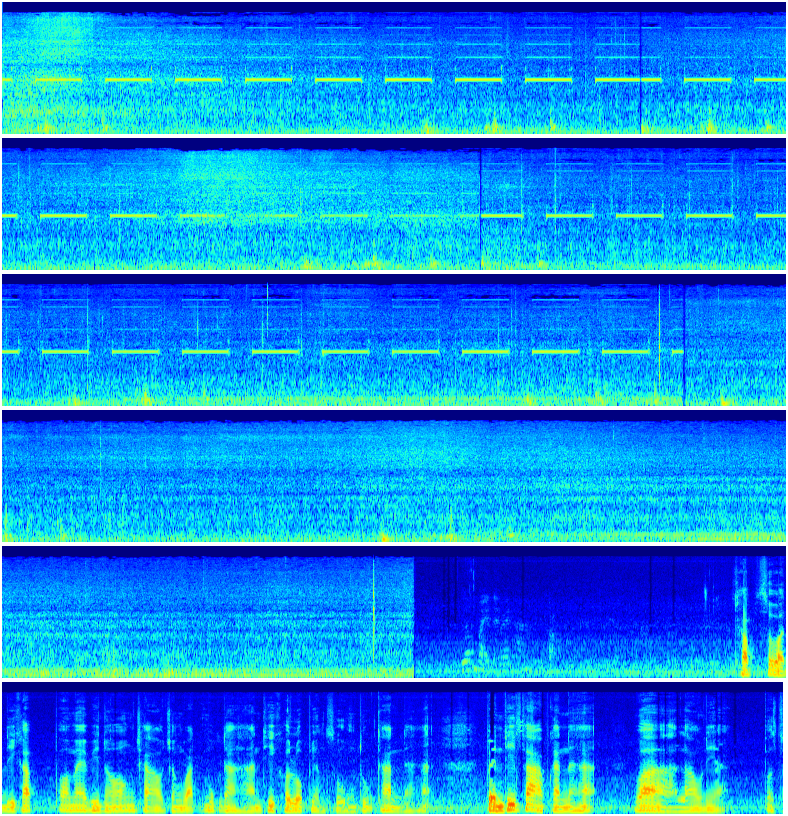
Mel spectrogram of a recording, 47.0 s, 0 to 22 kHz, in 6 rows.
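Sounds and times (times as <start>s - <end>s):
vehicle reversing alarm beeping: 0.0s - 23.2s
low engine hum: 0.0s - 35.8s.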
